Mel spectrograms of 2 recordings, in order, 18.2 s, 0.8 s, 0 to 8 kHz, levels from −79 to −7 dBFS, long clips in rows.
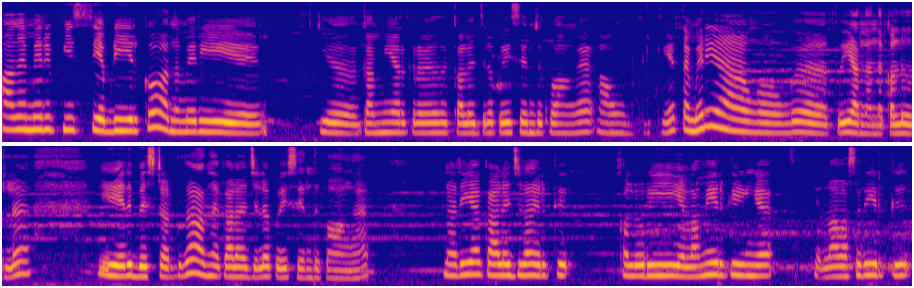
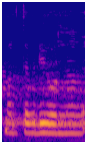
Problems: none marked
